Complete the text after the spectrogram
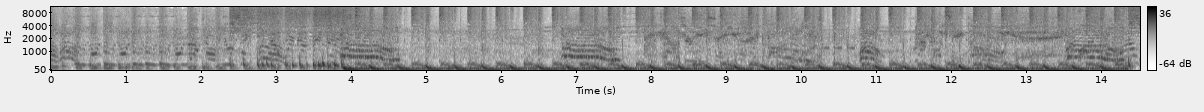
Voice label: Music Pole Rap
